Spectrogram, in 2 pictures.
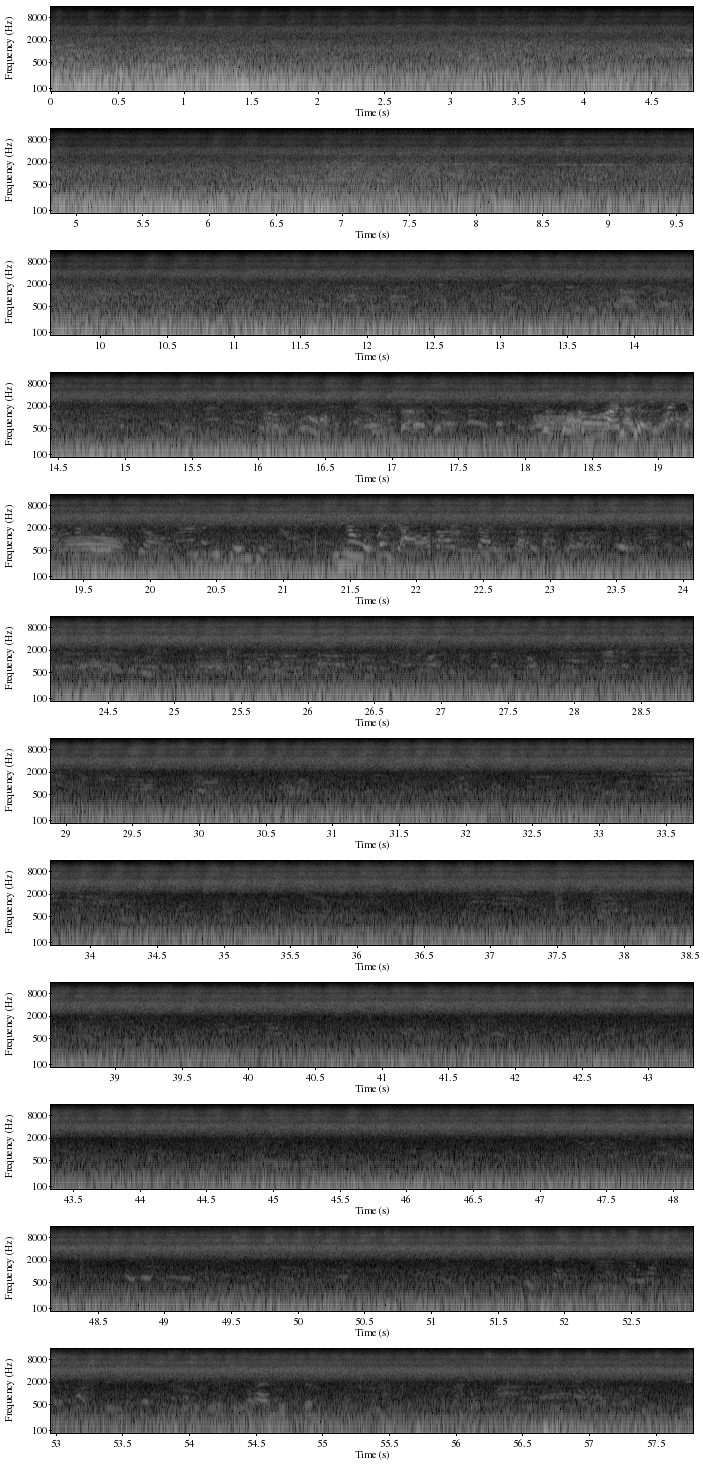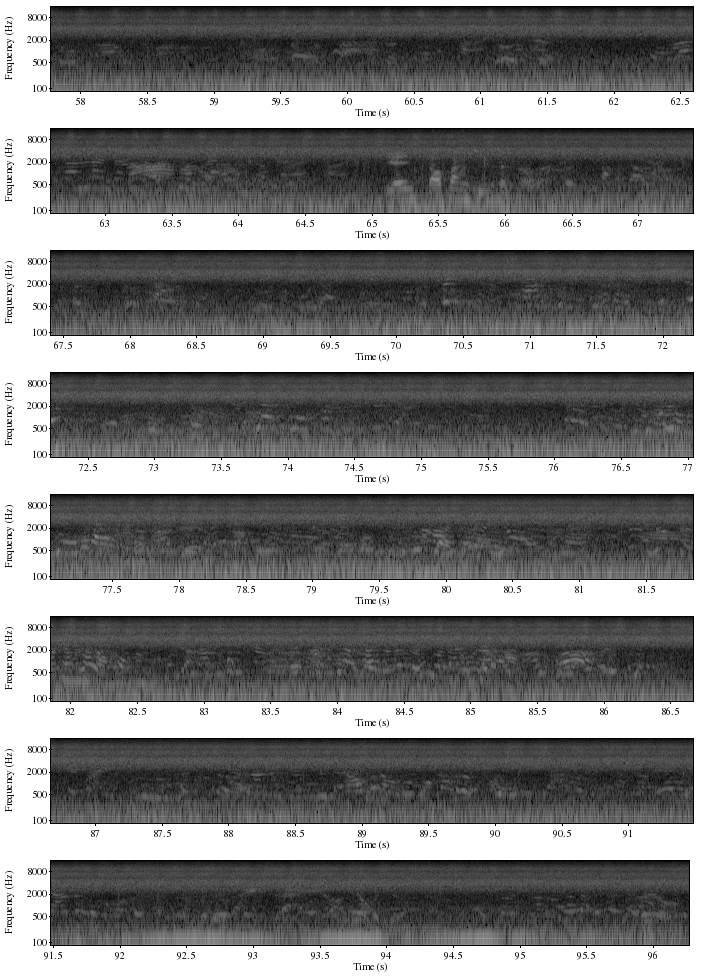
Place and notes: Zhoushan Rd., Da’an Dist., Taipei City - Walking in the university
Walking in the university, Visitor, Cicadas cry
